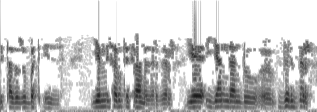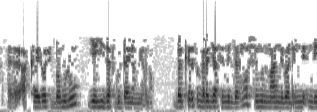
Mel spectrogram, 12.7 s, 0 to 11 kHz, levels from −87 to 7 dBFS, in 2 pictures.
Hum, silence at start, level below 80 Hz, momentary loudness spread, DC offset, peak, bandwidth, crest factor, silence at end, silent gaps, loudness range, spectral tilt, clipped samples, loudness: none; 0 s; -56 dBFS; 13 LU; under 0.1%; 0 dBFS; 6.6 kHz; 16 dB; 0 s; none; 3 LU; -7 dB/octave; under 0.1%; -15 LUFS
